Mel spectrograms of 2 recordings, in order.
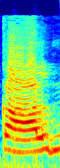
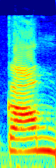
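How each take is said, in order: First: An L sound is pronounced before the M. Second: No L sound is pronounced before the M. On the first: The speaker calls it wrong. "इसको काल्म नहीं बोलेंगे" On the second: The speaker calls it right. "काम बोलेंगे"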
